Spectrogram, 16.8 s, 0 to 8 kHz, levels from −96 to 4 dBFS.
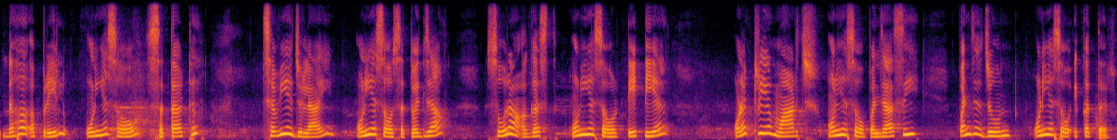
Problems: constant background noise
